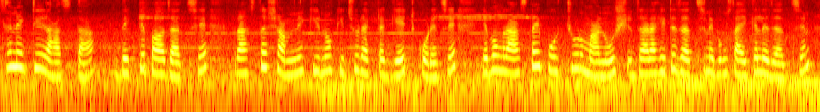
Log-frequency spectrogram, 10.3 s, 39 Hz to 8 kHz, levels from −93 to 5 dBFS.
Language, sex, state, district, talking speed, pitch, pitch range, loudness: Bengali, female, West Bengal, Kolkata, 140 wpm, 245 Hz, 225-275 Hz, -16 LUFS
